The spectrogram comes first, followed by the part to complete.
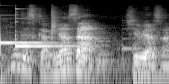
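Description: A two-note doorbell-style chime sound effect, a higher note then a lower one, ringing for about a second at the start, over voices and background music.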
